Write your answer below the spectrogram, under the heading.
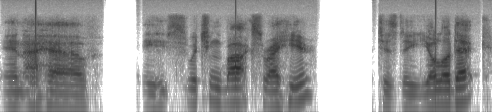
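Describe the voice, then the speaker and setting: A man giving a casual product review, explaining informally in short, halting phrases. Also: medium pitch, dry recording, muffled recording. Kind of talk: casual gear review vlog.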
